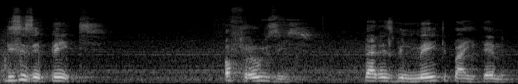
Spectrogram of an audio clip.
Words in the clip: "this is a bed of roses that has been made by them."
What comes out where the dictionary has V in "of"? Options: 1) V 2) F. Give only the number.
2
